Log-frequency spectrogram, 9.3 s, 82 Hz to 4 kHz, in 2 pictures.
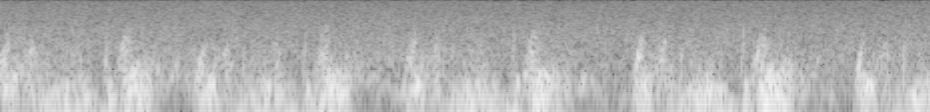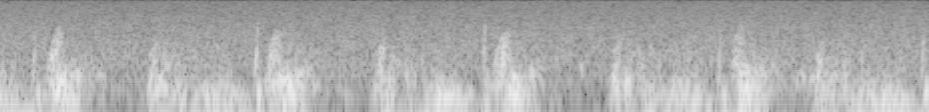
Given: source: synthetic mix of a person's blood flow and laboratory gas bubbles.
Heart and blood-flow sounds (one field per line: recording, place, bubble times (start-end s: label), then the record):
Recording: Doppler ultrasound of blood flow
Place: precordium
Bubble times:
7.53-7.58 s: bubbles
8.01-8.09 s: bubbles
From the record:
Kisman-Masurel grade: 121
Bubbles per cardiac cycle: 1 to 2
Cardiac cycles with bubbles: 10 to 50%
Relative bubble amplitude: barely perceptible (0.100 to 0.250)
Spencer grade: 2 (many but less than half of the cardiac periods contain bubble signals, singularly or in groups)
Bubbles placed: only in the low amplitude regions of the cardiac cycle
